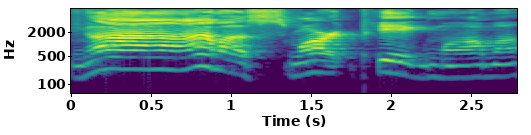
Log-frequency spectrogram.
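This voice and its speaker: A female-sounding voice at a middle pitch performs a put-on character voice. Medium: read story. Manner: naive, boastful.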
